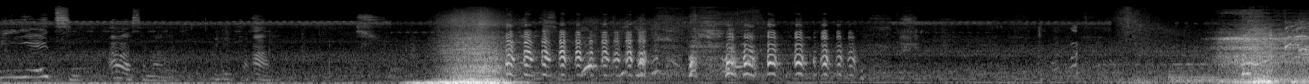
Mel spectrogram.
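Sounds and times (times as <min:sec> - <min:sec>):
crickets chirring: 0:00.0 - 0:13.0
loud whoosh with deep rumble: 0:04.0 - 0:05.4
rapid high-pitched laughter: 0:05.1 - 0:09.0.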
